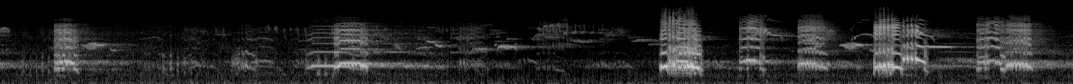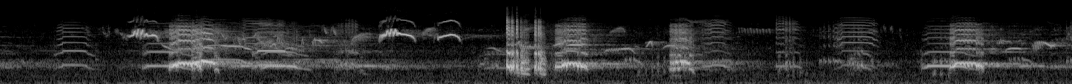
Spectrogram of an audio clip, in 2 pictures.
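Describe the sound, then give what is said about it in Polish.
Common cranes call in open country, trumpeting loudly and often, with the harsh calls overlapping in irregular bursts throughout. No voices are heard. “Pogoda robi się powoli nieco melancholijna, tak jak melancholijny jest klangor żurawi. Ten donośny głos niesie się w otwartym terenie przez wiele kilometrów.”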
